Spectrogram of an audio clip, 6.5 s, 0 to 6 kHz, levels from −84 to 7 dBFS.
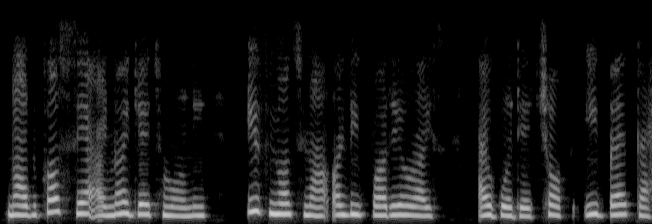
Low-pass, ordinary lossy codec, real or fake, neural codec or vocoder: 5.4 kHz; none; fake; codec, 16 kHz, 1 kbps, FunCodec, trained on LibriTTS, 50 frames a second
